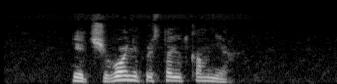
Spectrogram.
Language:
Russian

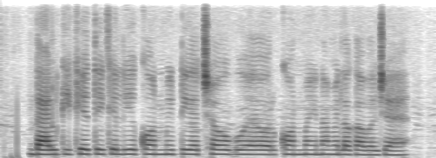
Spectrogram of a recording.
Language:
Magahi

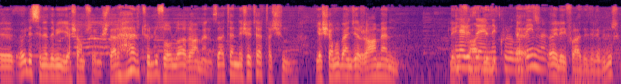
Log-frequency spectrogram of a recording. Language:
Turkish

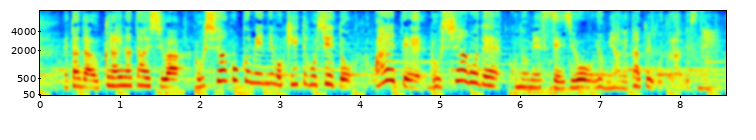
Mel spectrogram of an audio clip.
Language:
Japanese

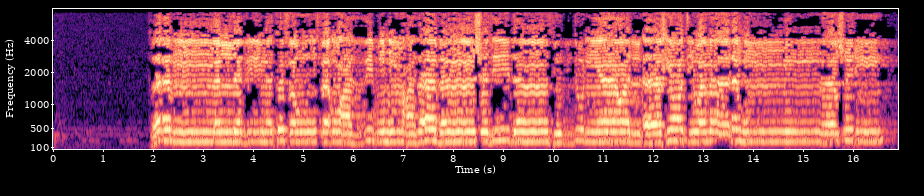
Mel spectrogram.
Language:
Arabic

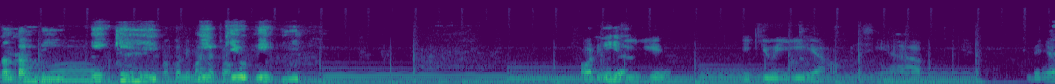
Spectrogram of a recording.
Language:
Indonesian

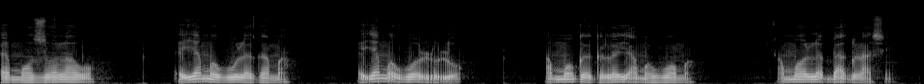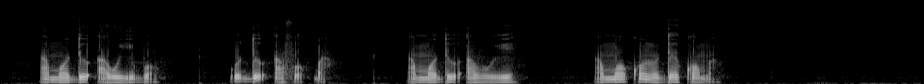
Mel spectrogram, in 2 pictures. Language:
Ewe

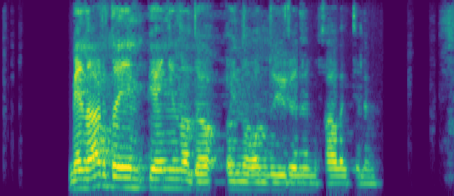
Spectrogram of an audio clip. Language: Kyrgyz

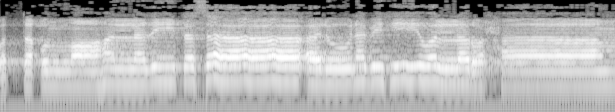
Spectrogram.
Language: Malayalam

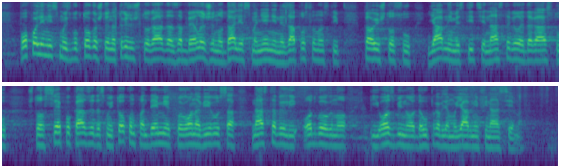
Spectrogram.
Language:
Serbian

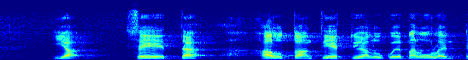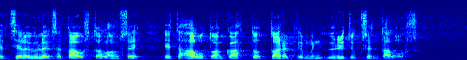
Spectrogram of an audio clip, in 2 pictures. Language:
Finnish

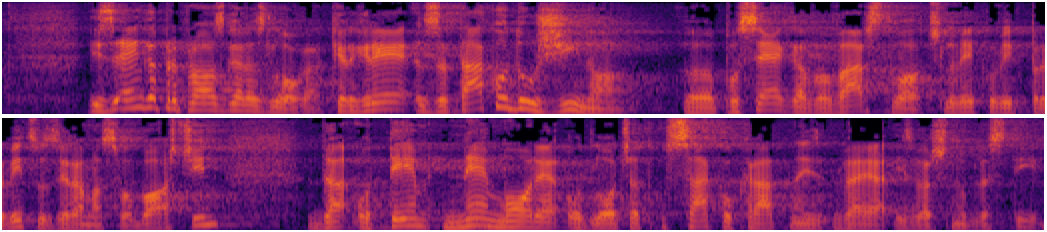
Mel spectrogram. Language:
Slovenian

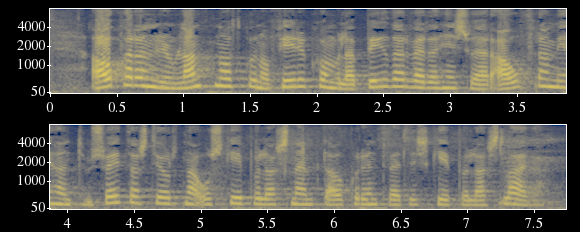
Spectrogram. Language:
Icelandic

